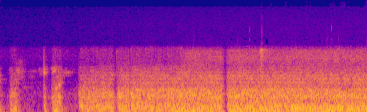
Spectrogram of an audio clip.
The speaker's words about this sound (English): Yeah, it's a Cessna. Yeah, I can tell. I can hear the engine.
